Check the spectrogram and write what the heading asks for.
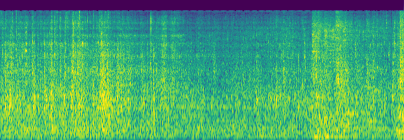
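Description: Small car driving over a rough, potholed gravel road: a steady rumble of engine and tyres on gravel, with a louder low jolt about three seconds in.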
